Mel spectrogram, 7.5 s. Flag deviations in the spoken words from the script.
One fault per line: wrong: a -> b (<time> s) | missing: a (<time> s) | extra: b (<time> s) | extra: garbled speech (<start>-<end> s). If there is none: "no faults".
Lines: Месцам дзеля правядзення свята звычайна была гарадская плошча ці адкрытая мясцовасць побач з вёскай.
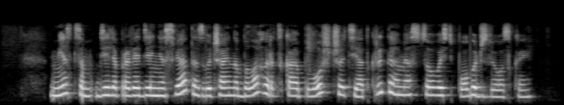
no faults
